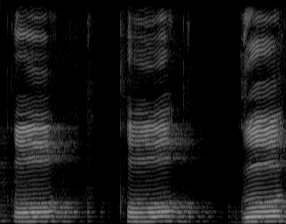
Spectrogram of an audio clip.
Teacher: तो हमारी जिह्वा है वो हमारे कंठ से स्पर्श करती है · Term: क वर्ग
